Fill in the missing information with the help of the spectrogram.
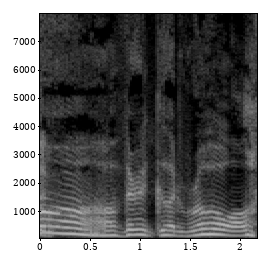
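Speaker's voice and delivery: slow, drawn-out mock praise; gatekeeper's reaction. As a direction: imitate the game host reacting to a roll in a put-on voice. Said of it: "he did a dumb fucking reaction".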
